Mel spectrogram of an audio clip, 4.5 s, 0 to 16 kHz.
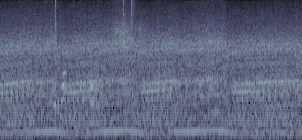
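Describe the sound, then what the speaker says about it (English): LMP2 prototype race car engine in Assetto Corsa lapping Imola, a steady loud onboard drone holding near-constant pitch with brief dips at gear changes, over continuous road and wind noise, with no talking. "this is of course Assetto Corsa, and we're racing an LMP2 around Assetto Corsa at Imola"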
